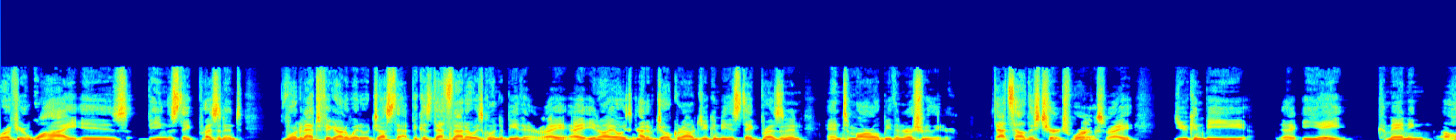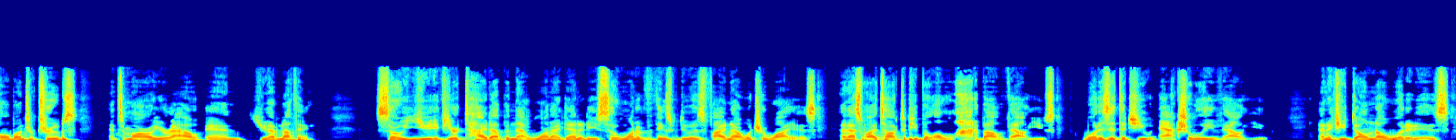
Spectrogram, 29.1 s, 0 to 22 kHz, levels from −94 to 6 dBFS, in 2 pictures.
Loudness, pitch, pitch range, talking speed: -18 LUFS, 130 Hz, 120-140 Hz, 260 wpm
